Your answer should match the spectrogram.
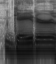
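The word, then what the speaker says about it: Gaider: you you would have already brought up David Gator Gator that's how you pronounce his name uh David Gator's comments but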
